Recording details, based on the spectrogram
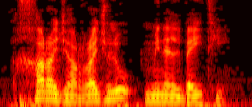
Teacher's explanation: Now I also want to mention, so here the sentence reads خرج الرجل من البيت, and you stop there. Now notice the last letter has a kasra. When we actually stop, we give it a sukoon. There's no sukoon that's written down, but we pronounce it as if there was a sukoon.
